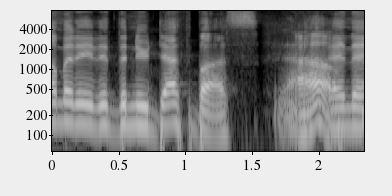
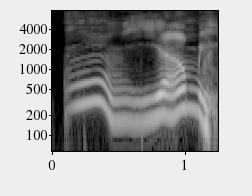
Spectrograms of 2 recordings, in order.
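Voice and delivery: put-on high little old woman's voice; 6 semitones higher than usual. Describing the studio logo, then saying its line: old lady voice. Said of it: "the voice of an old lady goes".

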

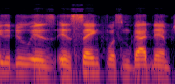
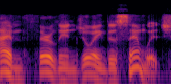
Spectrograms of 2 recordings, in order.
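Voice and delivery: stiff, prim, polite commercial voice, low and soft; 6 semitones lower, 7 dB quieter than usual.

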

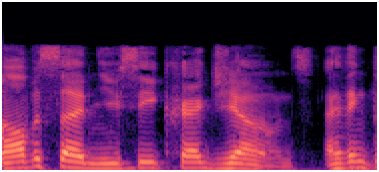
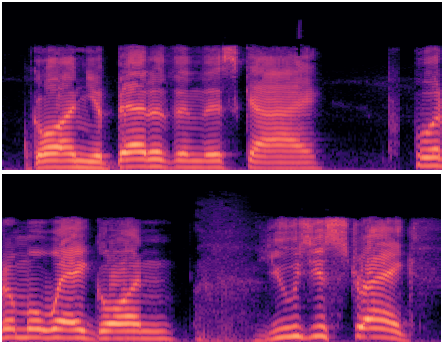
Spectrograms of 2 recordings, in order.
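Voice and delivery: acted-out, pitched-up, hollered, yelling cheer; 6 semitones higher than usual. Retelling what Gordon's dad was yelling during the show: imitating Gordon's dad yelling. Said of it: "Gordon's dad was yelling out".

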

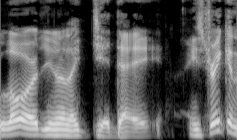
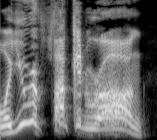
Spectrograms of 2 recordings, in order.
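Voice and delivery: put-on shout, very high-pitched; 12 semitones higher than usual. Pretending to yell at everybody who expected it: mock yell. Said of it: "Everybody thought I was gonna yell".

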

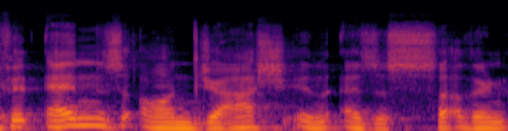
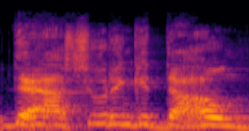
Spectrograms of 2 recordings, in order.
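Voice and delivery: yelled put-on voice, pitched much higher; 6 semitones higher, 6 dB louder than usual. Asked to let them hear it, back up from the microphone for a yelled Arnold Schwarzenegger impression. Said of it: "I have to yell when I".

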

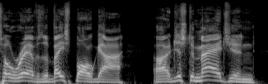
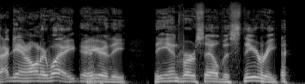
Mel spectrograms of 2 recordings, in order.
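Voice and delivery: plain

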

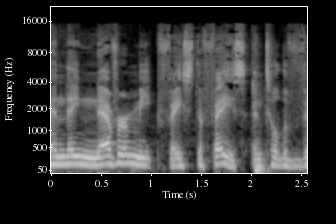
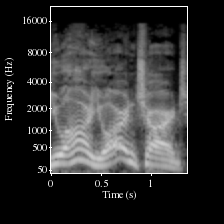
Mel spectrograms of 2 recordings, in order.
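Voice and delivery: put-on excited voice, higher pitch; 4 semitones higher, 4 dB louder than usual. Retelling how an excited Arnold Schwarzenegger reacted while watching: imitating excited Arnold Schwarzenegger. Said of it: "that's exactly how excited he is".

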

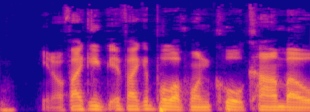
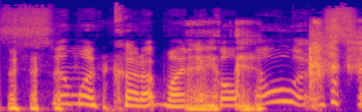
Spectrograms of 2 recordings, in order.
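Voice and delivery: tiny, very high, swooping, sad little voice. Recalling a moment at the table, imitating the listener's saddest little voice. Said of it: "you just had the saddest little voice".

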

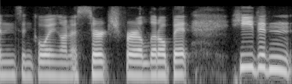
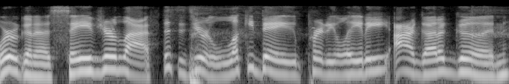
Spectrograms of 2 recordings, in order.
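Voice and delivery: talking like a cowboy. Retelling how Sawyer acted in an episode: cowboy Sawyer impression. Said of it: "He was just being such a cowboy, trying to be like".

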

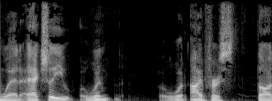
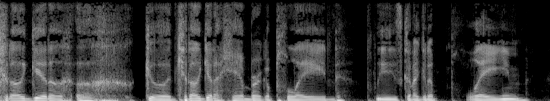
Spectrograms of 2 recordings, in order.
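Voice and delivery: put-on Queens, New York accent. Acting out a man's repeated request during a story, in his Queens accent. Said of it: "With his Queens accent".

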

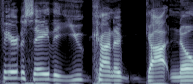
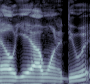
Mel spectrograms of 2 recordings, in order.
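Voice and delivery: normal talking voice

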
